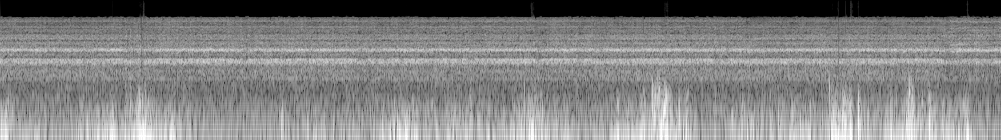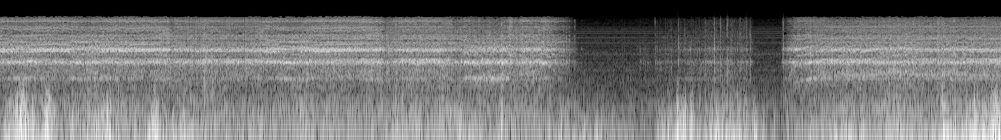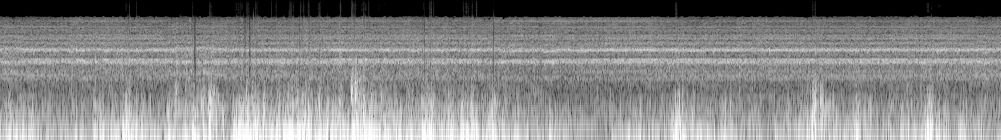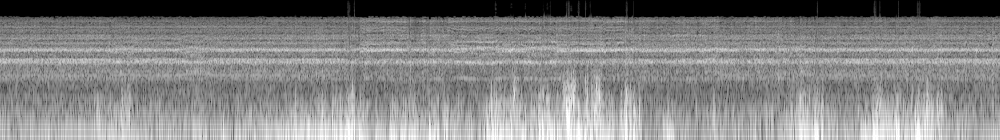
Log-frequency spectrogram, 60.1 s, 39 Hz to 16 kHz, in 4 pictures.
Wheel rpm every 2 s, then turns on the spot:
160, 160, 160, 160, 160, 160, 160, 160, 160, 160, 160, 110, 10, 70, 160, 160, 160, 160, 160, 160, 160, 160, 160, 160, 160, 160, 160, 160, 160, 160.
24-26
